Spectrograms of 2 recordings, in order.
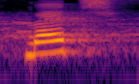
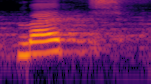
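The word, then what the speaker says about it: match: मैच, मैच, समझ रहे हो, मैच। टी के बाद सी जब भी आता है ना, टी को सुनते ही नहीं है, सीधे च कर देते हैं उसको, मैच।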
